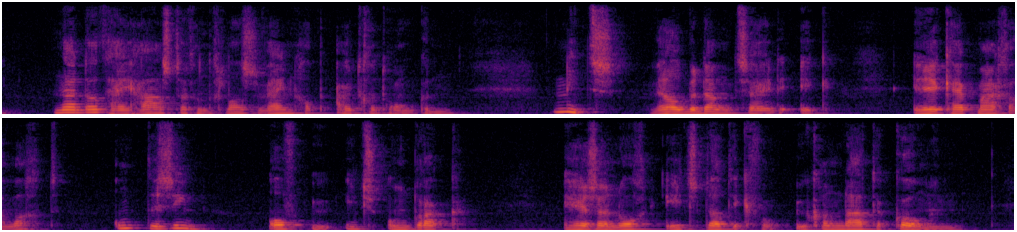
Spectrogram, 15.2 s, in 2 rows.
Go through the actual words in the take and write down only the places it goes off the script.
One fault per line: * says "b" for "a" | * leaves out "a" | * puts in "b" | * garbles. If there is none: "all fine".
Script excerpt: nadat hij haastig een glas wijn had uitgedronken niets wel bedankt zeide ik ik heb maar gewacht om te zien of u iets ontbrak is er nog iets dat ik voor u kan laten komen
all fine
